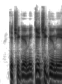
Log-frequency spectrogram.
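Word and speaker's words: Gitche Gumee: And, you know, knowing that now hearing you say that Nick suggested one small thing that landed this Gimme Gucci Air, did I say it right? Gitche Gumi airplane Gitche Gumi, of a series.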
